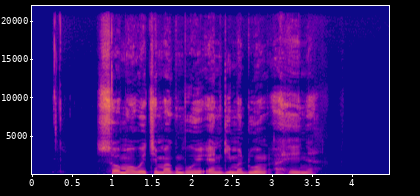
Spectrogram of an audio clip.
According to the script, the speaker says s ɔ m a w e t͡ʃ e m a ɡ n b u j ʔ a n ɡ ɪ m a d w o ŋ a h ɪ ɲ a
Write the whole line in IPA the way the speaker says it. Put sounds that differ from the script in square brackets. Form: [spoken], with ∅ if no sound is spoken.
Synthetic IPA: s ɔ m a w e t͡ʃ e m a ɡ [m] b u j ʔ [ɛ] n ɡ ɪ m a d w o ŋ a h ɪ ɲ a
